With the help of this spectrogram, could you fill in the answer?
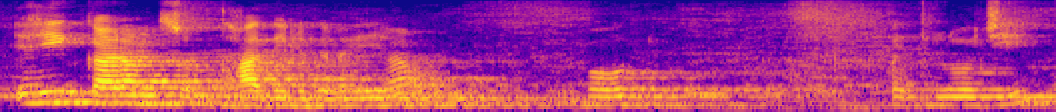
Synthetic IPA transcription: eɦikaɾənsud̪ʱad̪elɡeləã | bəɦut̪ | pət̪ʰlod͡ʒi

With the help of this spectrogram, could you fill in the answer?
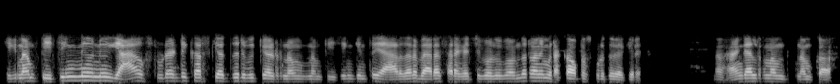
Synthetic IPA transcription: hiːɡɐnɐmɐʈiːt͡ʃiŋɡniːʋuniːʋujaːsʈuːɖeɳʈikɐɾskeːɭt̪id̪iɾibikːeːɭɖɾunɐmɐnɐmːɐʈiːt͡ʃiŋɡkint̪ɐjaːɾd̪ɐɾɐbɛːɾesɐɾeɦet͡ʃːukoɽd̪ukond̪ɐɾnaːnimɡɾɐkːɐʋaːpɐskuɽt̪ebeːkiɾe | naːʋɦaːŋɡɐlɾinɐmnɐmɐka

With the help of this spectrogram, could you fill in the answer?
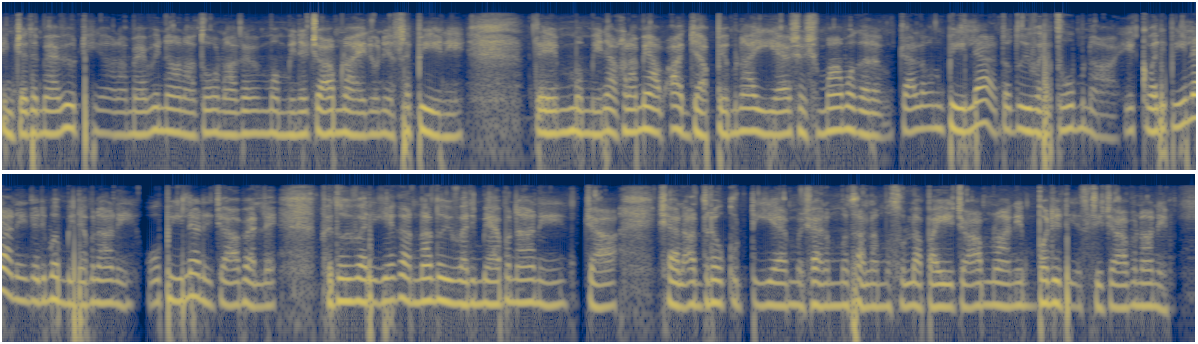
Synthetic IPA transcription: ɪnt͡ʃɛːt̪̬eːmɛ̃ːʋiːʊʈʰːiːaːnaːmɛ̃ːʋiːnaːnãːt̪oːnãːt̪eːməmːiːneːt͡ʃaːbənaːiːnoːniːəseːpiːniːt̪eːməmːiːnẽaːkʰnaːmɛ̃ːad͡ʒaːpːeːbənaːiːɛːʃʊʃmãːməɡəɾt͡ʃəlonpiːlɛːt̪õd̪uiːʋaːɾiːt̪õːbənaːɪkʋaːɾiːpiːlɛːniːd͡ʒeːɽiːməmːiːnẽːbənaːniːoːpiːlɛːniːt͡ʃaːpɛːleːpʰɪɾd̪uːiːʋaːɾiːkeːɡəɾnãːd̪uiːʋaːɾiːmɛ̃ːbənaːniːt͡ʃaːʃɛːləd̪ɾoːkʊʈːiːɛːʃɛːlməsaːlaːmʊsʊlːaːpaːit͡ʃaːbənaːniːbəɽiːʈeːsʈiːt͡ʃaːbənaːniː

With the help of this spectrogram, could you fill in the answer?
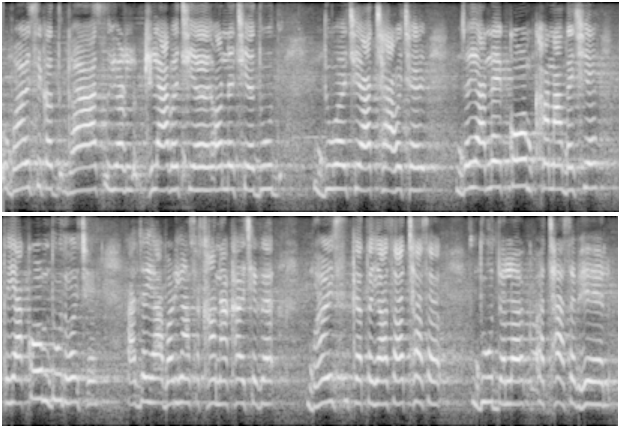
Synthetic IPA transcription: bʱə̃jsikeɡʱasjəɾkʰilabɛt͡ʃʰijɛɔnːət͡ʃʰijɛd̪ud̪ː | uət͡ʃʰijɛətːʃʰaɦojt͡ʃʰɛ | d͡ʒəjanəjkɔmkʰanad̪ɛt͡ʃʰijɛt̪əɦijakɔmd̪ud̪ɦojt͡ʃʰɛ | ad͡ʒəjabʱəɽ̤ijãsə̃kʰanakʰajt͡ʃʰjɛke | bʱə̃jsket̪əijasə̃ətːʃʰasə̃ | d̪ud̪ːeləkətːʃʰasə̃bʱel

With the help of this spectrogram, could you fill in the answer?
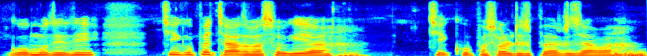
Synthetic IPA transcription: ɡoːmʊd̪iːd̪iːt͡ʃikʊpɛ̃ːt͡ʃaːzbəsoːɡɪjaː | t͡ʃikupːəsoːɖiːɾpɛːɾd͡ʒaːʋaː

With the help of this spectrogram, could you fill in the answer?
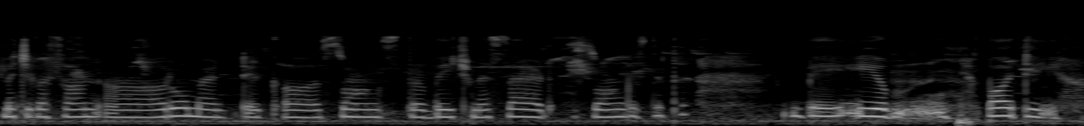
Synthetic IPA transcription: mɛt͡ʃʰikɐsaːnɾoːmɛːɳʈɪksɔːŋɡst̪ɨbeːt͡ʃʰmɛsɛːɖsɔːŋɡst̪it̪ | bei | paːʈiː

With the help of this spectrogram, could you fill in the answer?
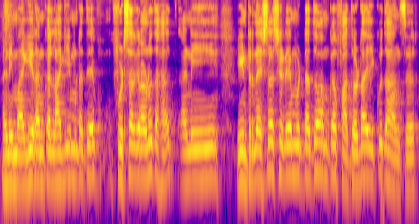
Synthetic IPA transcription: aɽ̃imaɡiːɾamkalaɡiːm̤əɳʈ̪at̪e | fuʈsaɾɡɾaɽ̃uːt̪aɦat̪̚aɽ̃i | iɳʈəɾnɛɕnəlɕəɽjam̤əʈlat̪ɔamkafat̪oɽaekuːd̪aɦãŋɡsəɾ

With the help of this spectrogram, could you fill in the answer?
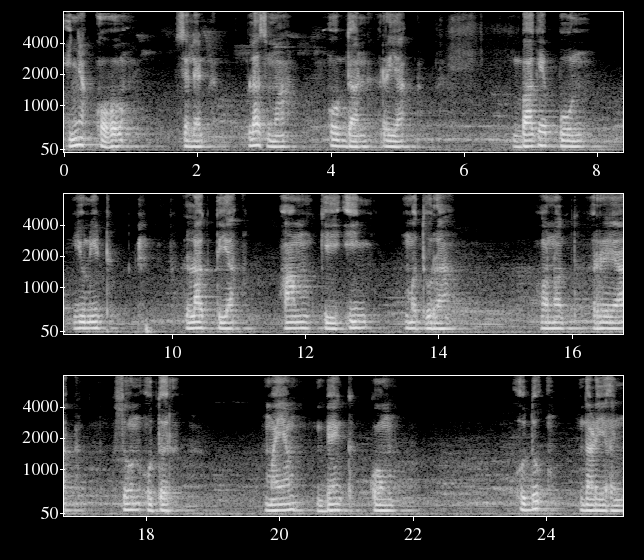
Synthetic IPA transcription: iɲaʔɔɦɔ | selen | plasma | ob̚d̪anɾəjaʔ | bʱaɡepun | juniʈ | laɡt̪ija | amkiiɲ | mət̪ʰuɾa | hɔnɔt̪ɾeja | sunut̪əɾ | majam | bẽŋkkɔm | ud̪uʔ | d̪aɽjaəɲ

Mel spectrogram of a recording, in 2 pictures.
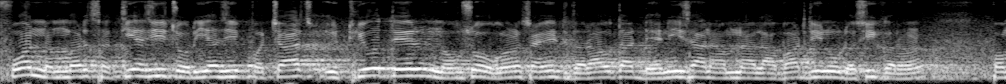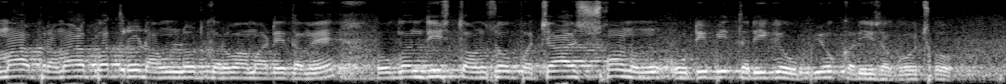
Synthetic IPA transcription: fonːəmbəɾsət̪jaʃit͡ʃoɽjaʃ̬ipət͡ʃasiʈʰijot̪eɾnəʋsooɡəɳ̃saɦĩʈd̪əɾaʋt̪aɖenisanamnalabʱaɾt̪ʰinũɾəsikəɾəɳ | pɾəmaɭpət̪ɾəɖaunloɖkəɾʋamaʈet̪əmeoɡənt̪ist̪ɾəɳ̃sopət͡ʃast͡ʃʰɔnũoʈipit̪əɾikeupjoɡ̚kəɾiʃəkot͡ʃʰɔ

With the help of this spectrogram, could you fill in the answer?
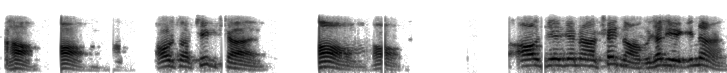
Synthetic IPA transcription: ɦã̰ | ɦã | ɦã | ɔːɾsəb̚ʈʰiːk̚t͡ʃʰaɛ̰ | ɦãɦã̰ | ɔːɾd͡ʒed͡ʒenat͡ʃʰenãɡʊd͡ʒʱəliekina

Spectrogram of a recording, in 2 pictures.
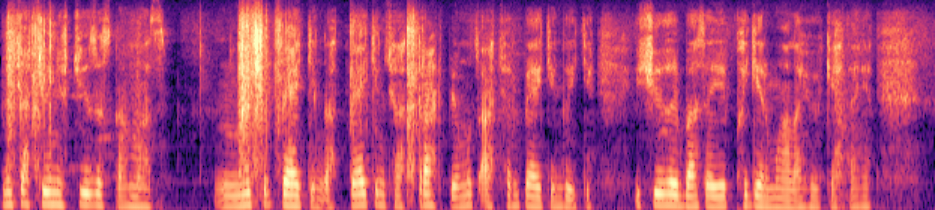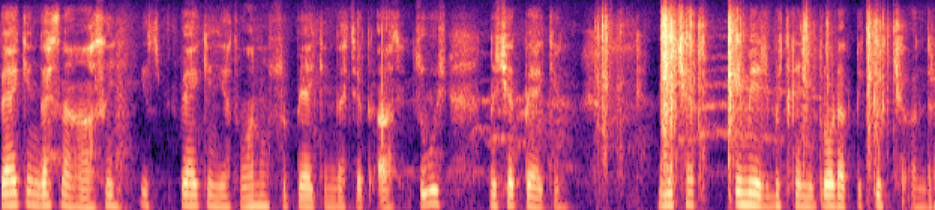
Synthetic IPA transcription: nɨt͡ʃʰatt͡ʃinist͡ʃiːzɐskaːmɐz | nɨt͡ʃʰipʲɛːkʲiŋɡɐt̪̚ʰpʲɛːkʲiŋɡt͡ʃʰat̪t̪ɾɐʈʰpʲemɨt͡sa̰t͡ʃʰɐnpʲɛːkʲiŋɡəjkʲi | it͡ʃʰiːɦɐbɐsajek̚pʰɐk̬ʲiɾmaːlaɦʲuːkʲɐt̪aːnʲjɐt̪ʰ | pʲɛːkʲiŋɡɐsʲnaaːsɨnʲispʲɛːkʲiŋɡjɐt̪ʰʋɐnuːsɨpʲɛːkʲiŋɡɐsʲʰɐt̪ʰa̰ːsɨnʲt͡suːt͡ʃʲ | nɨt͡ʃʰɐt̪̚pʲɛːkʲiŋ | nɨt͡ʃʰɐt̪ʰ | imeːd͡ʒbɨt̪ʰʲkɐnipɾoːɖɐkʈɨkʲut͡ʃʰḭʔɐ̰nd̪ɾɨ

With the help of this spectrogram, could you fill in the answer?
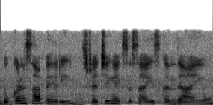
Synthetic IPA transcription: ɖʊkəɽ̃̆sãpɐɦɪɾisʈɾet͡ɕɪ̃ŋɡeksəɾsaːɪzkɐ̃nd̪aːɦijũː

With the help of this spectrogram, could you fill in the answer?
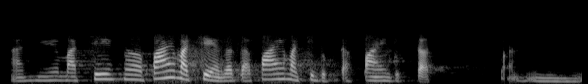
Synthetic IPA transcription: a̰nimatːihə̃paĩmatt͡ɕiẽd̪at̪apaĩmatt͡ɕid̪uk̚t̪at̪̚pãĩd̪uk̚t̪a̰t̪̚ | pa̰

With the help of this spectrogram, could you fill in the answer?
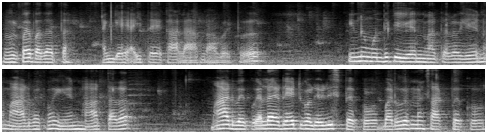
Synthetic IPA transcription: nuːɾɾupaːjibɐd̪ɐɾt̪ːa | ɐŋɡeɐ̰jt̪ekaːlɐ̰ɐ̰nd̪a̰ːɡo̰jt̪ṵ | inːumund̪ikːeeːnmaːɖt̪aːɾoeːnumaːɽbe̞ːkoeːnumaːɽt̪aːɾo | maːɽbe̞ːkuɛlːaɾeːʈɡɐɭeɭisbe̞ːkubɐɽɐʋɐɾinːɐsaːk̚be̞ːku

